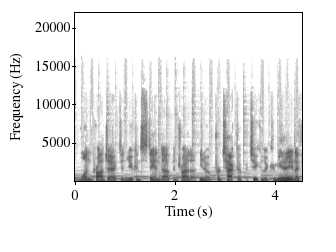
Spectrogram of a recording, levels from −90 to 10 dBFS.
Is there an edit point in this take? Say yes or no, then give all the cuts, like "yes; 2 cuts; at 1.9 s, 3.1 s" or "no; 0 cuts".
yes; 1 cut; at 2.4 s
